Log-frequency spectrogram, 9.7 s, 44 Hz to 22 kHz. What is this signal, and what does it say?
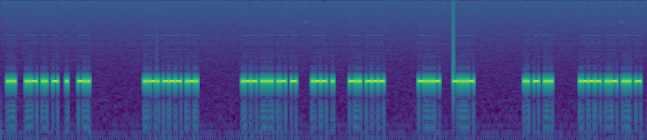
Morse code, heard as a keyed tone, about 50 wpm, 600 Hz. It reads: SUITED FOR WHAT WE DO <BT> <BT> ITS JUST
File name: archived / CRSnet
